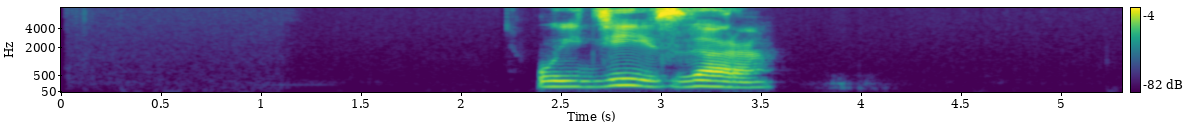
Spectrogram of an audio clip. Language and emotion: Russian, angry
